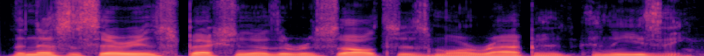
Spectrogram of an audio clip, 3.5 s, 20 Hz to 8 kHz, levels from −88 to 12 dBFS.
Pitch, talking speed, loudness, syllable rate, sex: 110 Hz, 190 wpm, -16 LUFS, 5.8 syllables/s, male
